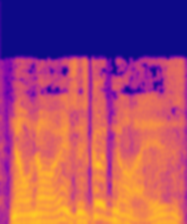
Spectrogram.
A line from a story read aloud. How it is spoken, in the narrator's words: exclaimed the humbug, happily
